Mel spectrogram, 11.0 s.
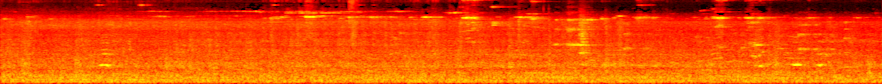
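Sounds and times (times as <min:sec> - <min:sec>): train rumbling: 0:00.0 - 0:11.0
wheel squeaks and clinks: 0:05.7 - 0:08.2, 0:08.9 - 0:10.7.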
